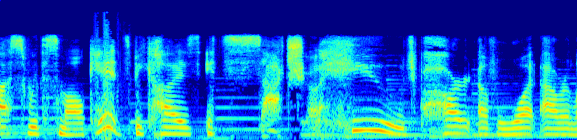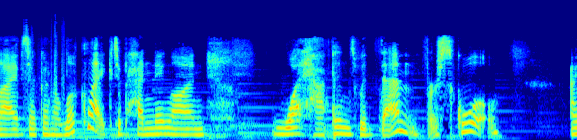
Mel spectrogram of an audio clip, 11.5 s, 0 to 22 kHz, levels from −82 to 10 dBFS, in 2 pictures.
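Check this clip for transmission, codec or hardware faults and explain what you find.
Two kinds of fault are present: loose connector crackle, which occurs twice, and a sudden drop to a lower-bitrate stream near the end.

Loose connector crackle, from 0.93 to 1.31 s and again from 6.00 to 6.41 s: each is an irregular burst of scratchy crackle lasting under half a second. A worn or dirty contact is making and breaking as it shifts, chopping the signal and adding pops from any DC on the line.

Adaptive stream at a lower bitrate, from 7.33 s to the end: the treble dulls abruptly, with nothing above 11.1 kHz, and codec artefacts thicken, without any gap. The player switched to a lower-bitrate version as the connection slowed, which fits a move from 128 to 48 kbit/s MP3.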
